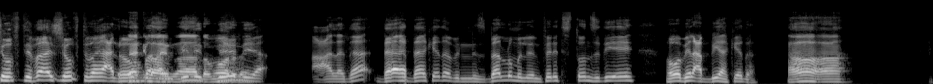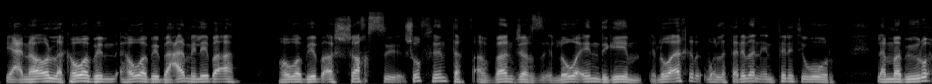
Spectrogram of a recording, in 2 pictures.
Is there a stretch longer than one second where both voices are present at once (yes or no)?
yes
